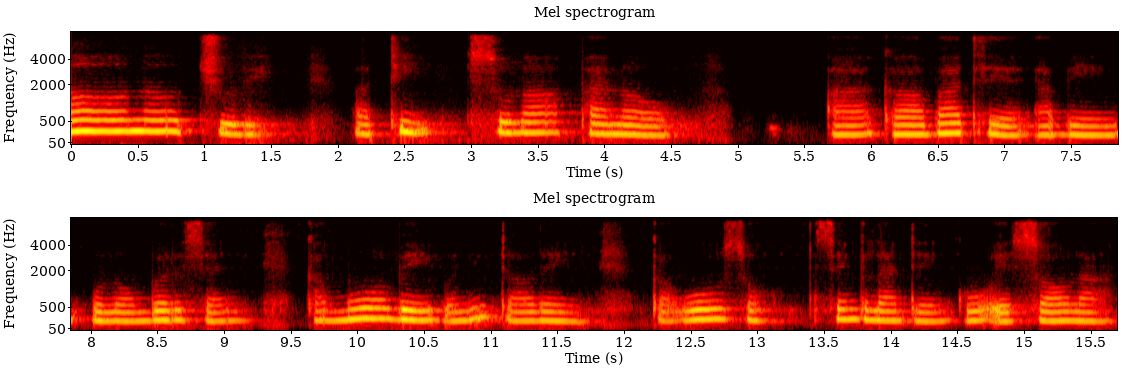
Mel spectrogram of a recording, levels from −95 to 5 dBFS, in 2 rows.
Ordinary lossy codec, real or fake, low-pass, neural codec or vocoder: Opus, 32 kbps; fake; 7.2 kHz; codec, 16 kHz, 0.4 kbps, LongCat-Audio-Codec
